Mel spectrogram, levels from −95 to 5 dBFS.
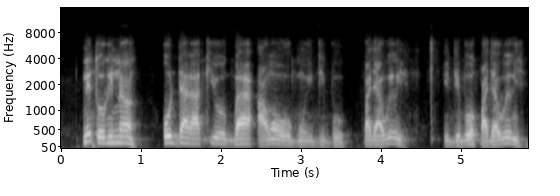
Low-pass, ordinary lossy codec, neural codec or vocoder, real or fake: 7.2 kHz; Opus, 16 kbps; none; real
